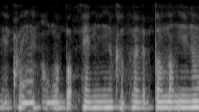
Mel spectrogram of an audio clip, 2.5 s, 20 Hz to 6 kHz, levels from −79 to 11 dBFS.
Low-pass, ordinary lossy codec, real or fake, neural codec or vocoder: 5.4 kHz; AAC, 24 kbps; fake; autoencoder, 44.1 kHz, a latent of 192 numbers a frame, MeloTTS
